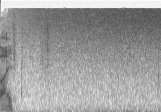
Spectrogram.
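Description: The end of a spoken word, then a steady hiss of room tone and microphone noise during a pause in speech.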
